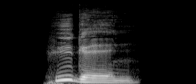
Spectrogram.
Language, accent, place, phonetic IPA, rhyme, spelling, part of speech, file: German, Germany, Berlin, [ˈhyːɡl̩n], -yːɡl̩n, Hügeln, noun, De-Hügeln.ogg
- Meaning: dative plural of Hügel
